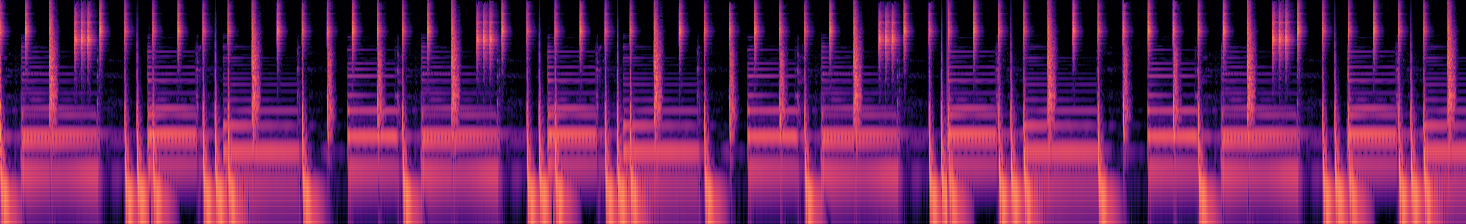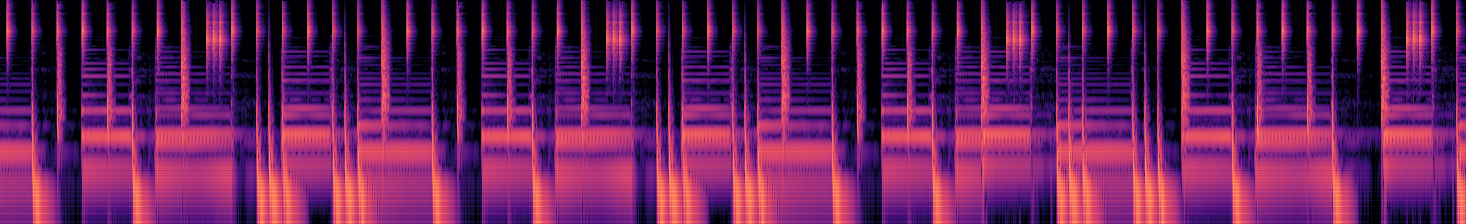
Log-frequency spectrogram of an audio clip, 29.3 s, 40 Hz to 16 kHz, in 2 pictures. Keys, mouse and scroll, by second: 1.7 ctrl+r, 21.0 middle click, 21.3-22.4 drag, 22.4 middle click, 22.8-25.2 drag, 25.2 middle click, 27.8-29.3 middle drag.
